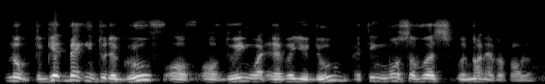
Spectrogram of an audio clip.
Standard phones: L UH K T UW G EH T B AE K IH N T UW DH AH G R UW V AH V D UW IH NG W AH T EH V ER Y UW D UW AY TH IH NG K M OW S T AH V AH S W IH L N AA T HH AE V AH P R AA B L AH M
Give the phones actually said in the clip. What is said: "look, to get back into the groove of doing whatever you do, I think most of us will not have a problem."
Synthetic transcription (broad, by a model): L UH K T UW G EH T B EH K IH N T UW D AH G R UW F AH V D UW IH NG W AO T EH V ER Y UW D UW AY T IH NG K M OW S T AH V AH S W IH L N AA T HH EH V AH P R AA B L AH M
